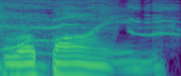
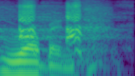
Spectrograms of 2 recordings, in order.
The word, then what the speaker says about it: Robyn: We have, when we cover Sister Wives, we're very clear, though, that it's Robyn, not Robin, because it's spelled R-O-B-Y-N, and that's Robyn. – Robyn. – If her name were Robin, it would be spelled R-O-B-I-N.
